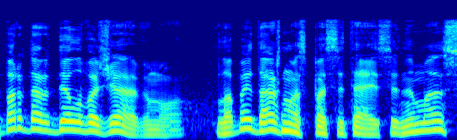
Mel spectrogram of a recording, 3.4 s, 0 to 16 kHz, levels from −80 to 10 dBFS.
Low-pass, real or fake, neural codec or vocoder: 9.9 kHz; real; none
